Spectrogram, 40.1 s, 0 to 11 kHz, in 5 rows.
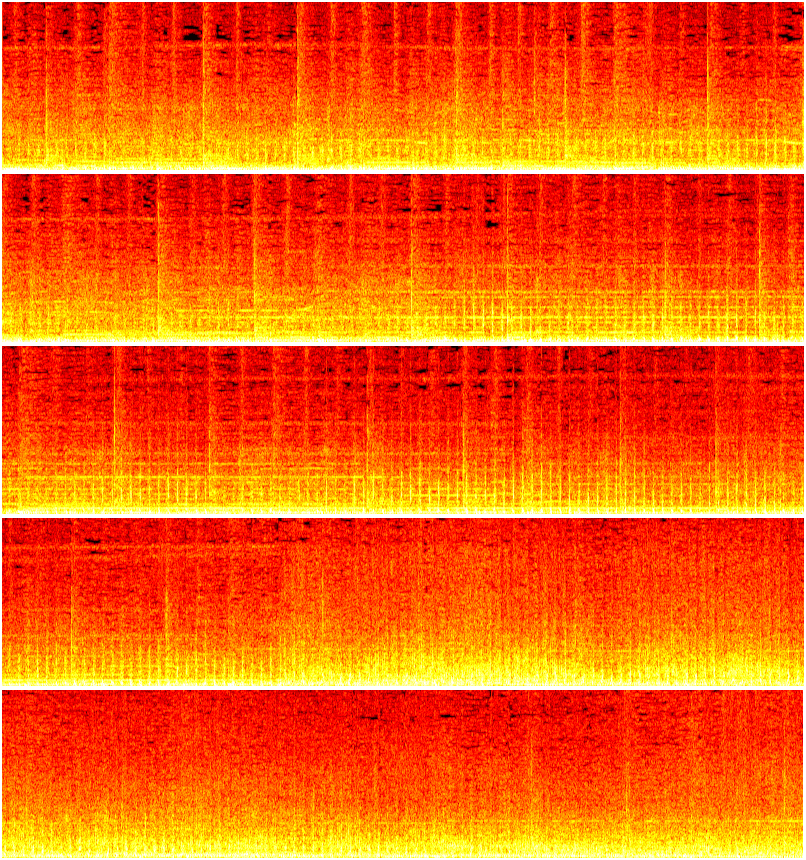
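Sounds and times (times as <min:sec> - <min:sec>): background music: 0:00.0 - 0:40.0
helicopter rotor chop: 0:00.0 - 0:40.0.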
